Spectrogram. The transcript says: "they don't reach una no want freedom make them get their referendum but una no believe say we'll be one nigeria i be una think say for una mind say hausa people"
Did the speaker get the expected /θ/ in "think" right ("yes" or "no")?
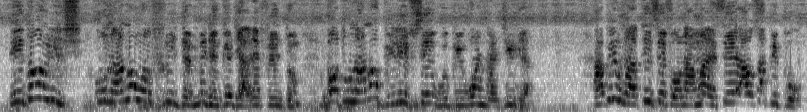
no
